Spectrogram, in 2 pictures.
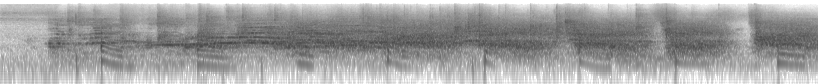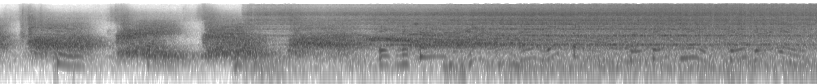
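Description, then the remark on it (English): SpaceX employees surrounding mission control in California cheer and shout loudly during the launch countdown as a dense crowd, their voices breaking into rhythmic bursts midway like a chant in unison, then swelling into a steady, sustained roar. “The countdown on the live stream was hard to hear because SpaceX employees in California were surrounding mission control, cheering.”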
